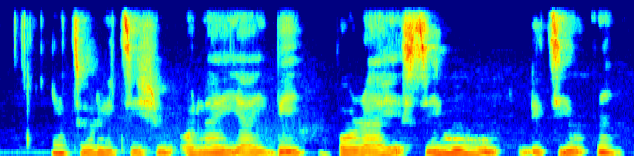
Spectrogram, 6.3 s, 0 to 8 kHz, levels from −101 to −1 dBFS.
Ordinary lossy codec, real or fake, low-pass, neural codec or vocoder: none; real; 7.2 kHz; none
